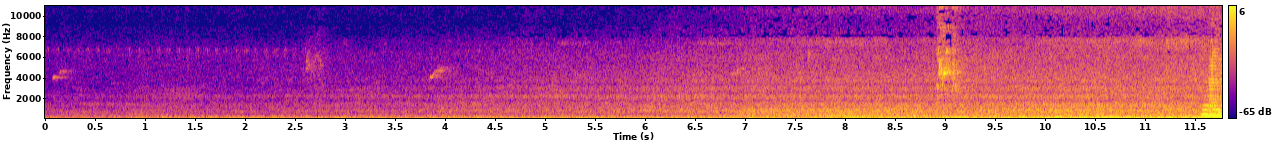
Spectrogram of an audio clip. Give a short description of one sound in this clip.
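A locomotive engine rumbles louder as it approaches.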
